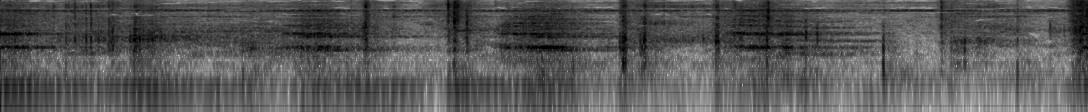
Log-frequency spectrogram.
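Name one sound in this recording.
A knife shaves and scrapes thin curls from a piece of wood.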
